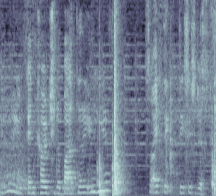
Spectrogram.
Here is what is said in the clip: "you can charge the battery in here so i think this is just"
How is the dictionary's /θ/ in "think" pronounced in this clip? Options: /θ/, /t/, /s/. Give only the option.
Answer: /t/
